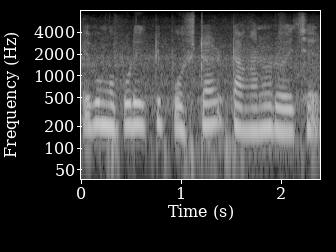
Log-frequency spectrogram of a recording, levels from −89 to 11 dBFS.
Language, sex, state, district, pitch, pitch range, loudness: Bengali, female, West Bengal, Jalpaiguri, 200 Hz, 185-210 Hz, -18 LUFS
